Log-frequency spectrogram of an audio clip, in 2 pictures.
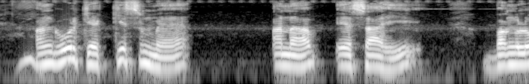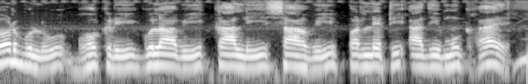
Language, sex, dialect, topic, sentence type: Magahi, male, Southern, agriculture, statement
